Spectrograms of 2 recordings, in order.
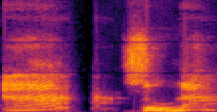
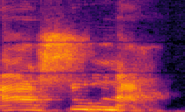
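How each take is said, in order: First: It is said with a break after 'a'. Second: It is said joined, with no break after 'a'. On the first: It is an acceptable way to say it. The speaker calls it right. "Kalau A, sunnah, saya masih bisa menerima" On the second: It puts an insulting word at the front. The speaker calls it wrong. "Bukan dipotong"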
